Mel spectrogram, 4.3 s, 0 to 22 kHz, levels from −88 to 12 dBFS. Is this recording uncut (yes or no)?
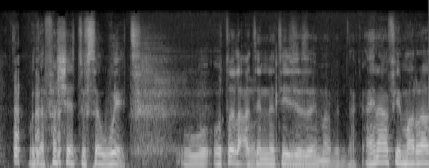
yes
